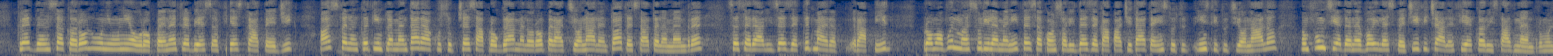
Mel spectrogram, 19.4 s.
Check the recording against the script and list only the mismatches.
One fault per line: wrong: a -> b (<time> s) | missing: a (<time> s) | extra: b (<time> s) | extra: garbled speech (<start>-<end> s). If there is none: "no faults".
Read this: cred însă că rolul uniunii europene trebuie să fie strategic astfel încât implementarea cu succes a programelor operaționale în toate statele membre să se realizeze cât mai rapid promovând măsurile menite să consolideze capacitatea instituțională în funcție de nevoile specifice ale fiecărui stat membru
no faults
